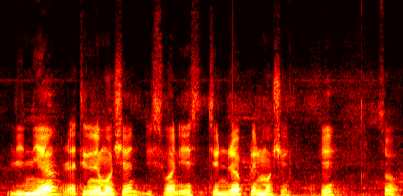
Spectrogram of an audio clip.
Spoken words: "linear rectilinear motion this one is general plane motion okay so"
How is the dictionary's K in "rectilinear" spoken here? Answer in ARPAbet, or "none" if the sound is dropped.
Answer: none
